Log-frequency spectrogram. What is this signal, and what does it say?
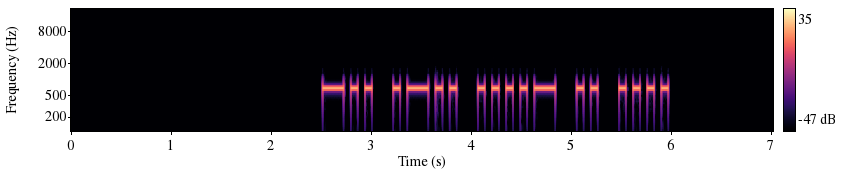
Morse code, heard as a keyed tone, about 17 wpm, 700 Hz. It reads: DL4IH
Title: DXCC-100 Call Signs - 5 Characters - Repeated 3x - 17wpm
